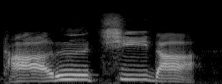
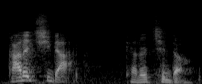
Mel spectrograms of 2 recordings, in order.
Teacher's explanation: the L is right in between the R and L in English. It's more like a D almost.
